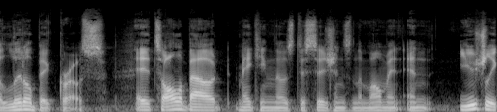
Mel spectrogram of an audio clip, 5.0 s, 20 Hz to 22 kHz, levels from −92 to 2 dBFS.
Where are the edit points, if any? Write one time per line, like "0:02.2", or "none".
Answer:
0:01.3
